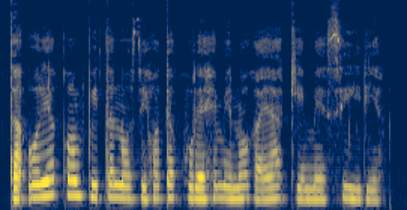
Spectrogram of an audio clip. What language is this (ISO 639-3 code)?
kik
